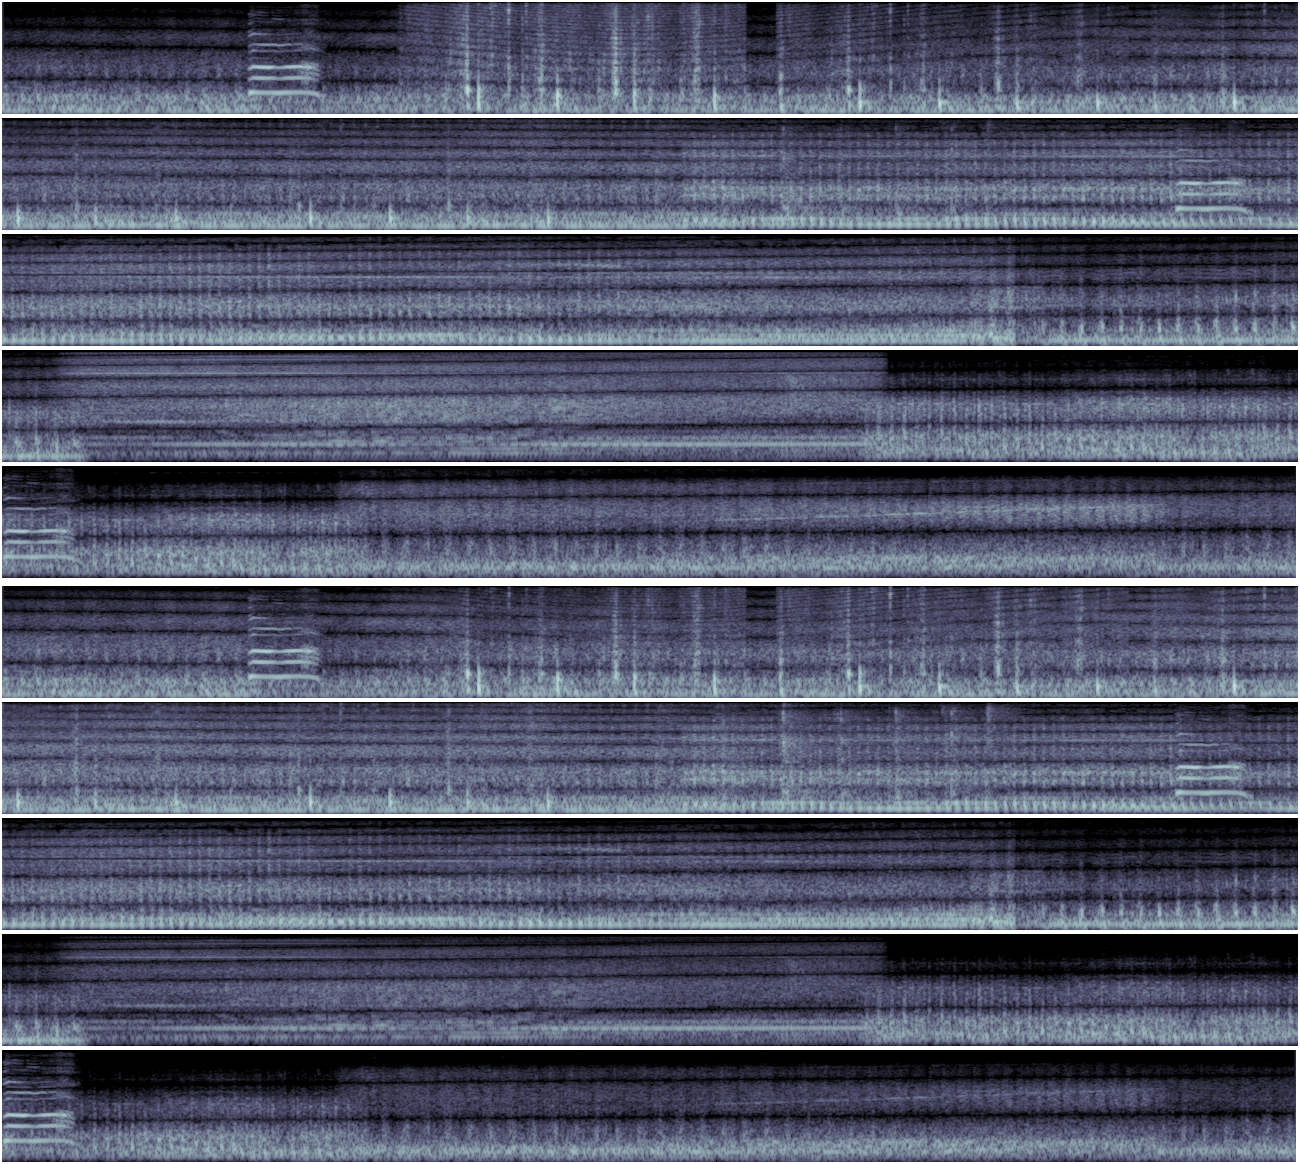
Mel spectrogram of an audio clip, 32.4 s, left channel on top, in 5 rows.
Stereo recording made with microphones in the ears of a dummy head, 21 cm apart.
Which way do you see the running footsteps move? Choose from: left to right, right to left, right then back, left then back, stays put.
left to right.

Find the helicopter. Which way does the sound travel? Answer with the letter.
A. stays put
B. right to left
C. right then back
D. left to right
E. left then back
B.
